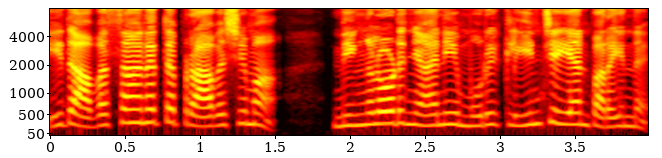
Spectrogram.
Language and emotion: Malayalam, angry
